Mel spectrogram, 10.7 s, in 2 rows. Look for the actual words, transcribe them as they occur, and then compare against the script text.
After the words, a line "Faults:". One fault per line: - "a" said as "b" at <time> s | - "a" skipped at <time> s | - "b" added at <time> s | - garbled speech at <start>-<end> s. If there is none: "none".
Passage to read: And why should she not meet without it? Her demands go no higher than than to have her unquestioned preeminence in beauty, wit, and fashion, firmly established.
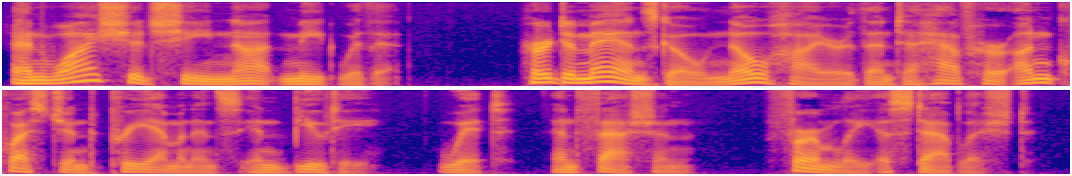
And why should she not meet with it? Her demands go no higher than to have her unquestioned preeminence in beauty, wit, and fashion, firmly established.
Faults:
- "without" said as "with" at 1.7 s
- "than" skipped at 4.5 s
